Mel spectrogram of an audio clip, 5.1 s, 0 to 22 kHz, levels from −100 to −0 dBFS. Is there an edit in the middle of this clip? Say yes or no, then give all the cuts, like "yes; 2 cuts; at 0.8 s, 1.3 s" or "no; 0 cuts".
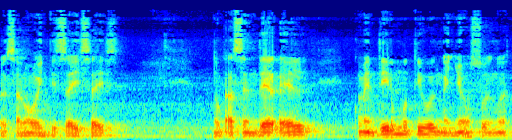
yes; 4 cuts; at 2.2 s, 2.8 s, 3.6 s, 3.9 s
